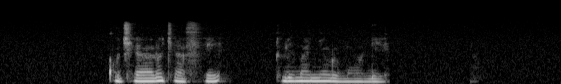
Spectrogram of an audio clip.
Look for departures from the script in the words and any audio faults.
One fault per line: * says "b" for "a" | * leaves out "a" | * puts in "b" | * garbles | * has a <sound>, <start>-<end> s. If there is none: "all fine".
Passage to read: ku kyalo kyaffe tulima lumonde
* puts in "nnyo"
